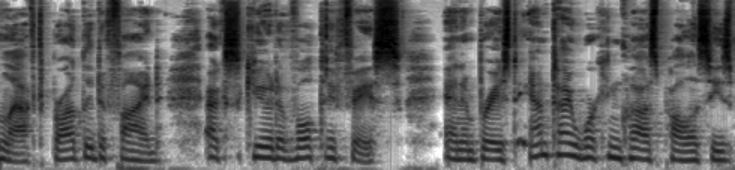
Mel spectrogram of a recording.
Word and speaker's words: volte-face: I looked up how to pronounce this. A volte-face.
